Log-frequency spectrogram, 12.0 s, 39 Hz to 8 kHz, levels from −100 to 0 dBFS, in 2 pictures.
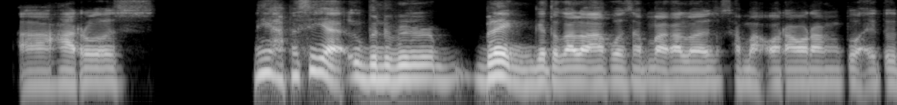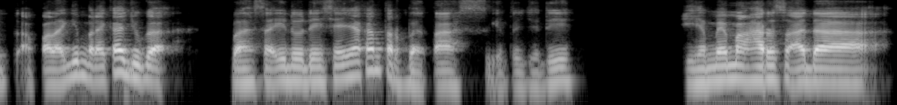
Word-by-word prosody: eee, 110 Hz, 0 st, -7 dB
harus, 125 Hz, 0 st, -4 dB, 0.7 s
nih 200 Hz, -, +2 dB
apa 175 Hz, -, -4 dB
sih 220 Hz, +4 st, 0 dB
ya, -, -, +6 dB
eee, 165 Hz, +1 st, -2 dB
bener-bener 150 Hz, 0 st, +2 dB, 0.2 s
blank 160 Hz, 0 st, +7 dB
gitu 130 Hz, 0 st, 0 dB
kalau 125 Hz, 0 st, +5 dB
aku 125 Hz, +1 st, -1 dB
sama 125 Hz, 0 st, -2 dB
kalau 120 Hz, 0 st, -1 dB
sama 120 Hz, -2 st, -8 dB
orang 120 Hz, 0 st, -3 dB
orang 120 Hz, 0 st, -2 dB
tua -, -, -6 dB
itu 120 Hz, +1 st, -10 dB, 0.2 s
apalagi 115 Hz, +9 st, -1 dB
mereka 135 Hz, +5 st, +3 dB
juga, 150 Hz, -2 st, +2 dB, 0.4 s
bahasa 125 Hz, 0 st, -3 dB
Indonesianya 135 Hz, +4 st, -3 dB
kan 225 Hz, -, +4 dB
terbatas 110 Hz, 0 st, -5 dB
gitu 110 Hz, -, -20 dB, 0.2 s
jadi, 125 Hz, +5 st, -8 dB, 0.8 s
ya 120 Hz, +1 st, -5 dB
memang 140 Hz, +2 st, +1 dB
harus 145 Hz, +1 st, +3 dB
ada 125 Hz, -1 st, +3 dB
130 Hz, 160 wpm, -24 LUFS, 120-145 Hz, 0.8 s, blank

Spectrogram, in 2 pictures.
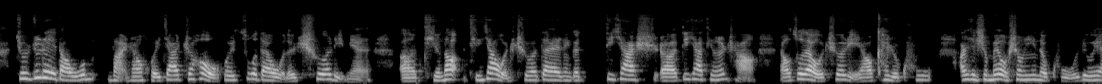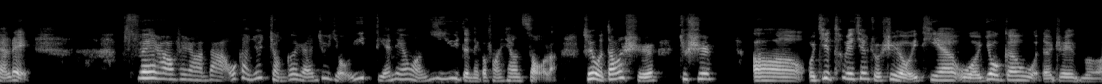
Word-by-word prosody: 就 270 Hz, -, 0 dB
是 265 Hz, -, 0 dB
累 295 Hz, -5 st, +5 dB
到 205 Hz, -4 st, +4 dB
我 215 Hz, +5 st, 0 dB, 0.2 s
晚 195 Hz, -, 0 dB
上 185 Hz, +1 st, -1 dB
回 170 Hz, -2 st, -1 dB
家 215 Hz, +3 st, +2 dB
之 220 Hz, +3 st, -2 dB
后， 245 Hz, 0 st, +4 dB
我 -, -, -7 dB
会 205 Hz, -1 st, -3 dB
坐 245 Hz, +4 st, -1 dB
在 200 Hz, -4 st, +2 dB
我 175 Hz, -, +2 dB
的 155 Hz, +2 st, -2 dB
车 240 Hz, +9 st, +1 dB
里 235 Hz, -, -3 dB
面， 125 Hz, -, -7 dB, 0.3 s
呃， 155 Hz, +1 st, +1 dB
停 180 Hz, +4 st, -4 dB
到 230 Hz, +3 st, +5 dB
停 200 Hz, -1 st, -4 dB
下 255 Hz, 0 st, +5 dB
我 -, -, +3 dB
的 -, -, -9 dB
车， 200 Hz, -1 st, -2 dB
在 200 Hz, -2 st, +2 dB
那 190 Hz, -, -5 dB
个 190 Hz, 0 st, -4 dB, 0.2 s
地 240 Hz, -, -6 dB
下 220 Hz, -2 st, +3 dB
室 215 Hz, -, -3 dB
呃， 175 Hz, 0 st, +3 dB
地 245 Hz, -, -4 dB
下 235 Hz, -2 st, +2 dB
停 220 Hz, -1 st, -7 dB
车 -, -, 0 dB
场， 240 Hz, -, -2 dB, 0.2 s
然 165 Hz, -, 0 dB
后 175 Hz, -, -1 dB
坐 250 Hz, -, +3 dB
在 230 Hz, -, +7 dB
我 160 Hz, -, +2 dB
车 230 Hz, +6 st, -2 dB
里， 220 Hz, -, -2 dB
然 160 Hz, -, -2 dB
后 165 Hz, -, +2 dB
开 215 Hz, -, -3 dB
始 175 Hz, -, 0 dB
哭， 210 Hz, +4 st, -8 dB, 0.3 s
而 215 Hz, +2 st, +2 dB
且 225 Hz, -, 0 dB
是 220 Hz, +2 st, -1 dB
没 225 Hz, +3 st, +2 dB
有 215 Hz, -5 st, +4 dB
声 220 Hz, -2 st, 0 dB
音 215 Hz, 0 st, -2 dB
的 180 Hz, -, +2 dB
哭， 160 Hz, -2 st, -7 dB
流 200 Hz, +1 st, -2 dB
眼 200 Hz, -, -1 dB
泪。 -, -, +2 dB, 1.1 s
非 290 Hz, 0 st, +7 dB
常 250 Hz, -3 st, +1 dB
非 235 Hz, -, -7 dB
常 200 Hz, -3 st, -5 dB
大， 205 Hz, -4 st, -5 dB
我 255 Hz, -, -3 dB
感 295 Hz, -1 st, -4 dB
觉 285 Hz, +6 st, -5 dB
整 300 Hz, -, -7 dB
个 240 Hz, -, -3 dB
人， 175 Hz, -3 st, -4 dB
就 290 Hz, -, -7 dB
有 215 Hz, -9 st, -6 dB
一 290 Hz, +2 st, -3 dB
点 180 Hz, +2 st, -4 dB
点 240 Hz, -1 st, -3 dB
往 220 Hz, -9 st, -4 dB
抑 265 Hz, +2 st, -7 dB
郁 290 Hz, -, -2 dB
的 175 Hz, -, 0 dB
那 155 Hz, -, -6 dB
个 170 Hz, -, -3 dB
方 160 Hz, -1 st, -7 dB
向 170 Hz, -1 st, -2 dB
走 165 Hz, -, -2 dB
了。 -, -, -5 dB, 0.3 s
所 255 Hz, -, +4 dB
以 -, -, +8 dB
我 -, -, +6 dB
当 250 Hz, +6 st, +4 dB
时 175 Hz, -, +1 dB, 0.2 s
就 250 Hz, -, -4 dB
是， 255 Hz, 0 st, +1 dB, 0.4 s
呃， 180 Hz, -1 st, +3 dB
我 190 Hz, -, +1 dB
记 290 Hz, +11 st, +2 dB
得 260 Hz, -, -8 dB
特 310 Hz, -, -4 dB
别 255 Hz, -1 st, +4 dB
清 270 Hz, +1 st, -1 dB
楚， 180 Hz, -7 st, -2 dB
是 225 Hz, +5 st, -1 dB
有 175 Hz, -4 st, +4 dB
一 -, -, 0 dB
天 190 Hz, +2 st, +1 dB
我 155 Hz, -3 st, +1 dB
又 230 Hz, +6 st, +5 dB
跟 200 Hz, -2 st, 0 dB
我 170 Hz, -, -3 dB
的 140 Hz, -, -4 dB
这 170 Hz, 0 st, -1 dB
个， 145 Hz, -, -8 dB
210 Hz, 315 characters per minute, -22 LUFS, 175-240 Hz, 1.1 s, 以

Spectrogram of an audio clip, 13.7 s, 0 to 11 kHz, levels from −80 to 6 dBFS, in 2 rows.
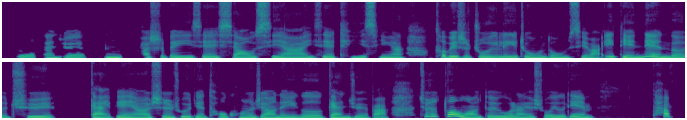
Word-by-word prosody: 自 275 Hz, -, -2 dB
我 250 Hz, -1 st, -1 dB
感 200 Hz, -4 st, -2 dB
觉 185 Hz, 0 st, -5 dB, 0.3 s
嗯， 200 Hz, -1 st, +2 dB, 0.2 s
它 230 Hz, -, -3 dB
是 235 Hz, +2 st, -5 dB
被 230 Hz, -1 st, -1 dB
一 225 Hz, -, 0 dB
些 210 Hz, -1 st, -1 dB
消 205 Hz, 0 st, -1 dB
息 205 Hz, 0 st, -2 dB
呀、 200 Hz, 0 st, 0 dB
一 205 Hz, -, 0 dB
些 205 Hz, 0 st, -2 dB
提 195 Hz, 0 st, -5 dB
醒 190 Hz, -4 st, -1 dB
啊， 180 Hz, 0 st, -1 dB, 0.3 s
特 270 Hz, -, 0 dB
别 220 Hz, -, +4 dB
是 240 Hz, +2 st, -2 dB
注 260 Hz, +2 st, +1 dB
意 250 Hz, -, +2 dB
力 260 Hz, -2 st, +3 dB
这 -, -, -10 dB
种 185 Hz, -3 st, +1 dB
东 180 Hz, 0 st, -1 dB
西 180 Hz, 0 st, -4 dB
吧， -, -, -1 dB
一 275 Hz, +1 st, +2 dB
点 200 Hz, -4 st, +2 dB
点 265 Hz, -9 st, +4 dB
地 175 Hz, 0 st, 0 dB
去 195 Hz, -1 st, 0 dB, 0.3 s
改 185 Hz, -3 st, +2 dB
变 205 Hz, +3 st, +1 dB
呀， 195 Hz, -1 st, +1 dB
甚至有点 200 Hz, -2 st, 0 dB
掏 205 Hz, +1 st, -3 dB
空 240 Hz, +4 st, -3 dB
了 210 Hz, -, +2 dB
这 200 Hz, -, -2 dB
样 190 Hz, -1 st, +2 dB
的 185 Hz, -, +1 dB
一 180 Hz, 0 st, 0 dB
个 190 Hz, -1 st, 0 dB
感 180 Hz, -1 st, +2 dB
觉 175 Hz, 0 st, -2 dB
吧。 -, -, -1 dB, 0.3 s
就 335 Hz, -, -3 dB
是 335 Hz, -, +1 dB
断 355 Hz, -1 st, +7 dB
网 190 Hz, -6 st, +3 dB
对 250 Hz, +2 st, -1 dB
于 -, -, +1 dB
我 200 Hz, -3 st, +1 dB
来 180 Hz, +2 st, -1 dB
说 260 Hz, +6 st, -1 dB
有 240 Hz, -, +1 dB
点 255 Hz, -8 st, +1 dB, 0.6 s
它 305 Hz, -, +1 dB
205 Hz, 280 characters per minute, -27 LUFS, 185-230 Hz, 0.6 s, 断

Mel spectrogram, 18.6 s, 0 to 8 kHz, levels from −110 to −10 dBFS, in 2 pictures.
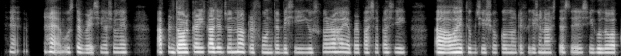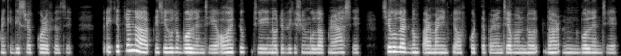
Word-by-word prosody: হ্যাঁ, 225 Hz, +1 st, -8 dB, 0.5 s
হ্যাঁ 230 Hz, -, +3 dB
বুঝতে 220 Hz, +2 st, -1 dB
পেরেছি। 190 Hz, +3 st, -7 dB
আসলে 210 Hz, +1 st, -6 dB, 0.6 s
আপনার 220 Hz, -1 st, -3 dB
দরকারী 215 Hz, +2 st, +6 dB
কাজের 225 Hz, -1 st, +5 dB
জন্য 220 Hz, 0 st, +1 dB
আপনার 210 Hz, -2 st, -6 dB
ফোনটা 195 Hz, 0 st, -5 dB
বেশি 200 Hz, +2 st, -9 dB
ইউস 195 Hz, 0 st, -6 dB
করা 220 Hz, 0 st, -1 dB
হয়। 225 Hz, -1 st, 0 dB
আবার 195 Hz, +1 st, -7 dB
পাশাপাশি 205 Hz, +1 st, -7 dB, 0.6 s
আ -, -, +8 dB, 0.2 s
অহেতুক 210 Hz, 0 st, +4 dB
যে 195 Hz, -, -7 dB
সকল 195 Hz, 0 st, -8 dB
নোটিফিকেশন 195 Hz, +1 st, -9 dB
আসতেছে 200 Hz, +1 st, -10 dB, 0.2 s
সেগুলো 195 Hz, 0 st, -2 dB
আপনাকে 190 Hz, 0 st, -11 dB
ডিস্ট্রাক্ট 195 Hz, 0 st, -5 dB
করে 195 Hz, -1 st, +2 dB
ফেলছে। 185 Hz, 0 st, -11 dB, 0.5 s
তো -, -, -19 dB
এক্ষেত্রে 260 Hz, +4 st, +2 dB
না 265 Hz, -, +12 dB
আপনি 210 Hz, -, -8 dB
যেগুলো 215 Hz, 0 st, +3 dB
বললেন 200 Hz, -3 st, +7 dB
যে 185 Hz, -, -8 dB, 0.2 s
অহেতুক 210 Hz, +1 st, +1 dB
যে, 200 Hz, -, -5 dB, 0.2 s
নোটিফিকেশন 195 Hz, +1 st, -7 dB
গুলো 190 Hz, 0 st, -2 dB
আপনার 185 Hz, 0 st, -7 dB
আসে 190 Hz, -1 st, -14 dB, 0.4 s
সেগুলো 240 Hz, -1 st, +9 dB
একদম 205 Hz, -1 st, -2 dB
পারমানেন্টলি 190 Hz, 0 st, -2 dB
অফ 190 Hz, -, -9 dB
করতে 200 Hz, -1 st, -5 dB
পারেন। 180 Hz, -1 st, -7 dB
যেমন 190 Hz, 0 st, 0 dB
ধ -, -, 0 dB, 0.3 s
ধরেন, 195 Hz, -1 st, -2 dB, 0.2 s
বললেন 190 Hz, -1 st, 0 dB
যে, 185 Hz, -1 st, -11 dB
200 Hz, 165 wpm, -21 LUFS, 190-215 Hz, 0.6 s, না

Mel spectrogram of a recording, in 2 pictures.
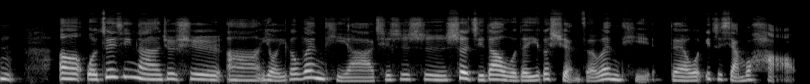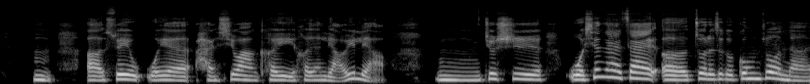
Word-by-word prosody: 嗯。 250 Hz, -3 st, 0 dB, 0.4 s
呃， 255 Hz, -2 st, +4 dB
我 230 Hz, -, +3 dB
最 345 Hz, +9 st, +2 dB
近 345 Hz, -1 st, -3 dB
呢 240 Hz, -5 st, +1 dB
就 250 Hz, +2 st, -1 dB
是， 230 Hz, -4 st, -1 dB
呃， 195 Hz, -1 st, -5 dB
有 205 Hz, -4 st, -1 dB
一 175 Hz, -, -5 dB
个 240 Hz, +4 st, -3 dB
问 300 Hz, +2 st, +3 dB
题 205 Hz, -10 st, -9 dB
啊， 165 Hz, 0 st, -6 dB
其 165 Hz, +6 st, -7 dB
实 230 Hz, +2 st, -6 dB
是 225 Hz, -2 st, -4 dB
涉 275 Hz, +8 st, +5 dB
及 210 Hz, -3 st, -3 dB
到 225 Hz, -1 st, +3 dB
我 185 Hz, -3 st, -1 dB
的 180 Hz, 0 st, -1 dB
一 190 Hz, -, 0 dB
个 245 Hz, -, -2 dB
选 235 Hz, 0 st, -3 dB
择 190 Hz, -7 st, -7 dB
问 230 Hz, +1 st, +2 dB
题。 210 Hz, 0 st, -10 dB
对， 185 Hz, -3 st, -2 dB
我 180 Hz, +1 st, -2 dB
一 260 Hz, -, -4 dB
直 240 Hz, -2 st, -7 dB
想 175 Hz, -6 st, -4 dB
不 210 Hz, -, -2 dB
好， 220 Hz, +1 st, -9 dB, 0.4 s
嗯。 210 Hz, -2 st, +1 dB, 0.3 s
呃， 195 Hz, -2 st, 0 dB
所 215 Hz, +4 st, +4 dB
以 230 Hz, -1 st, +8 dB
我 200 Hz, -1 st, -1 dB
也 195 Hz, -3 st, +1 dB
很 195 Hz, -1 st, -4 dB
希 235 Hz, +5 st, -2 dB
望 205 Hz, -4 st, 0 dB
可 205 Hz, 0 st, -2 dB
以 195 Hz, -2 st, +1 dB
和 200 Hz, +1 st, -4 dB
人 200 Hz, 0 st, -2 dB
聊 175 Hz, +2 st, -3 dB
一 260 Hz, -, +2 dB
聊。 255 Hz, -, -3 dB, 0.5 s
嗯， 200 Hz, -1 st, +1 dB
就 255 Hz, -, +2 dB
是 235 Hz, -3 st, 0 dB, 0.2 s
我 220 Hz, -1 st, +5 dB
现 345 Hz, +11 st, -1 dB
在 330 Hz, -3 st, +2 dB
在， 275 Hz, -3 st, +4 dB
呃， 205 Hz, -1 st, +3 dB
做 245 Hz, +5 st, +1 dB
的 230 Hz, -, +2 dB
这 245 Hz, -, -2 dB
个 225 Hz, -2 st, -1 dB
工 265 Hz, +3 st, +3 dB
作 275 Hz, -1 st, +3 dB
呢， 180 Hz, -5 st, -1 dB
215 Hz, 250 characters per minute, -23 LUFS, 200-245 Hz, 0.5 s, 以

